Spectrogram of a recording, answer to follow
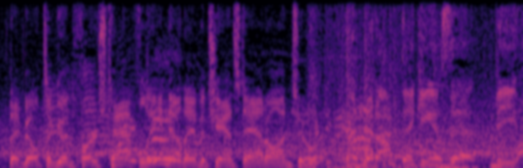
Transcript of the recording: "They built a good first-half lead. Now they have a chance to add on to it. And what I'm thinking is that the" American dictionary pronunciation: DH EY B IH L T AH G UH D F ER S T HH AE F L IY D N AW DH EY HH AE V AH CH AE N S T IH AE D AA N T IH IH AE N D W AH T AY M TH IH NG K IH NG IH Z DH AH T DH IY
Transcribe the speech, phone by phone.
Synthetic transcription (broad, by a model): DH EY B IH L T AH G UH D F ER S T HH AE F L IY N AW DH EY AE V AH CH AE N S T IH AE D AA N T IH IH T W AH T AY M TH IH NG K IH NG IH Z DH AH T DH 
